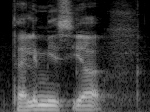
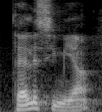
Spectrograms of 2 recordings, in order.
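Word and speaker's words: thalassemia: जी हां, world थैलेसीमिया थैलेमसिया थैलेसीमिया जो डे है जी हां सॉरी प्रोनाउंसिएशन थोड़ा सा गलत हो गया है।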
